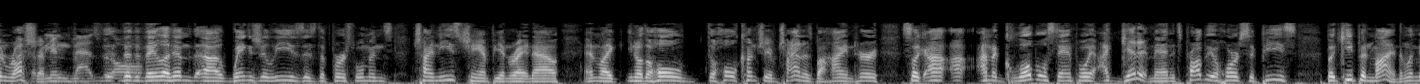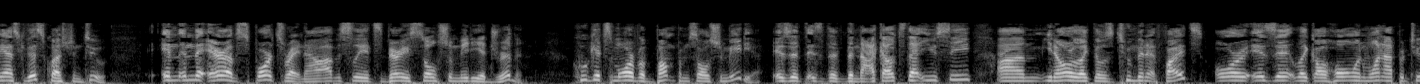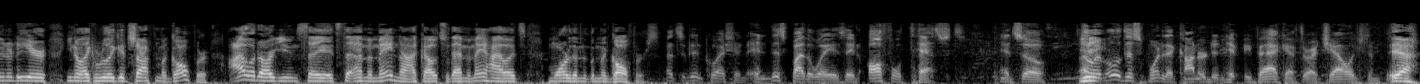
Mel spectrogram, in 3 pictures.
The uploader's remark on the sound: LIVE from the Live at The Jacksonville International Auto Show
